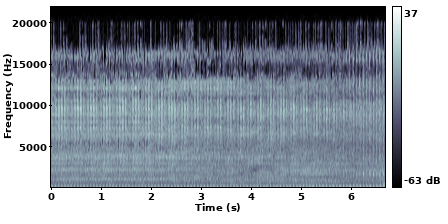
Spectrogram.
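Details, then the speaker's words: 2002 Honda Rancher ES ATV that sat 12+ years, running after a hot battery and carb clean; an even, steady putter about four beats a second with no misses, a normal smooth idle. "like it's running pretty good now it's time to clean it up and go ride it"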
